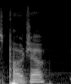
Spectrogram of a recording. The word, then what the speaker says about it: Pojo: everybody remembers that the it's Pojo, right? I'm saying it right now is Pojo. – Yes. – Okay. Yep, good.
